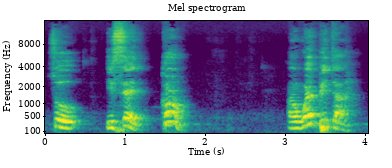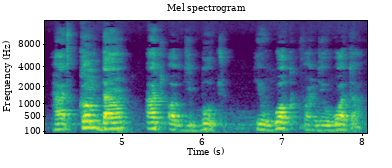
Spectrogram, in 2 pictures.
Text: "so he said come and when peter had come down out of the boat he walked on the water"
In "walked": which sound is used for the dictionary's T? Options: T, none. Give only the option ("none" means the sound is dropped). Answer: none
